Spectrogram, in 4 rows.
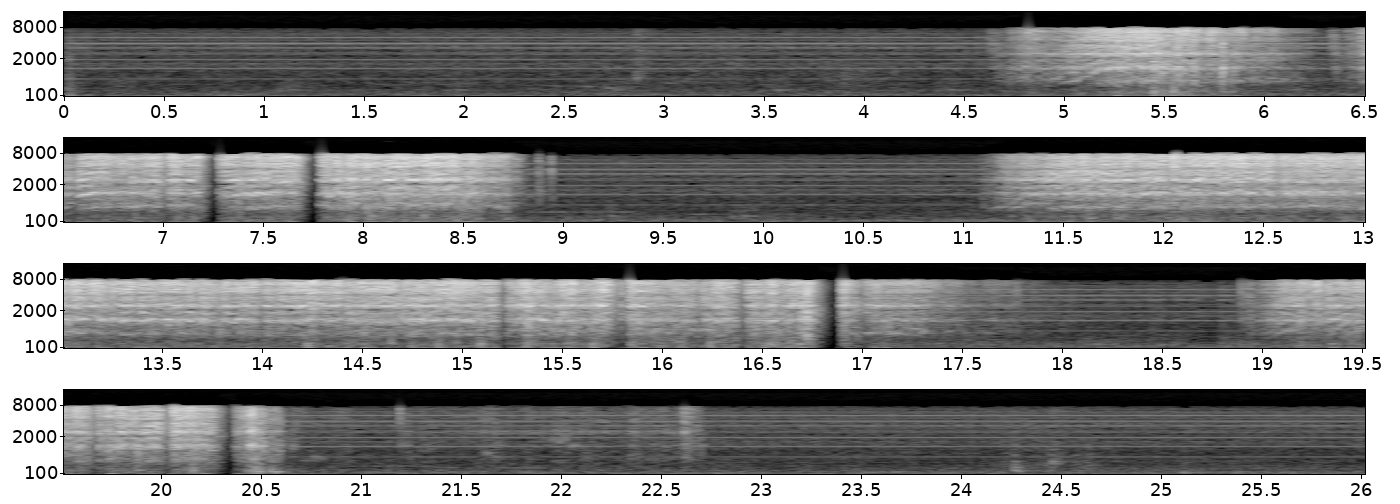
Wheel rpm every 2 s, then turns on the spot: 0, 0, 30, 110, 130, 20, 180, 160, 90, 30, 70, 0, 0.
none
